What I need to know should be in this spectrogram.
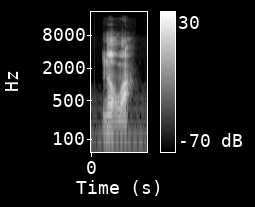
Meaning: alternative form of vieux norrois
- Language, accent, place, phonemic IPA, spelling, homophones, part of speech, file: French, France, Lyon, /nɔ.ʁwa/, norrois, norois, noun, LL-Q150 (fra)-norrois.wav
